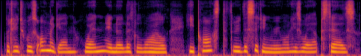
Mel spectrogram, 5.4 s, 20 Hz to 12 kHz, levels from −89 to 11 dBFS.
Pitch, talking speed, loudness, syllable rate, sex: 210 Hz, 220 wpm, -14 LUFS, 5.1 syllables/s, female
